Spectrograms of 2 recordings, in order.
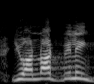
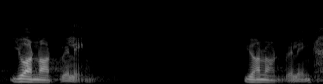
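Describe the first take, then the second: First: Louder, pressing on not; emphatic rebuke. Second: Much lower and softer, sinking away; sorrowful murmur. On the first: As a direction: drive the words home to the listeners. Preacher confronts the unwilling. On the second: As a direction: let it fall into grief. Preacher laments unwilling listeners. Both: Real, not acted.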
